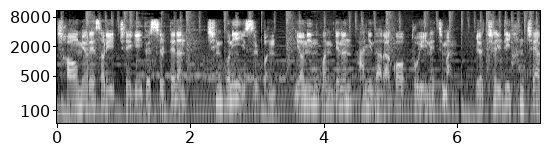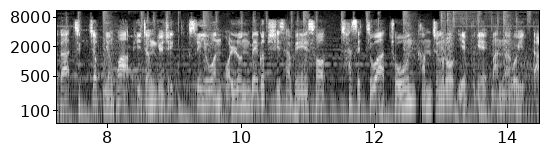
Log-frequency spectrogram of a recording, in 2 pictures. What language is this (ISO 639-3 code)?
kor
